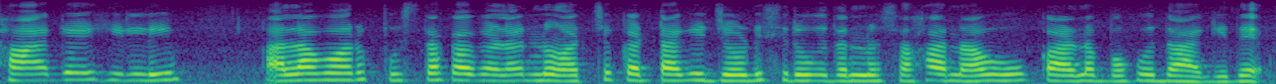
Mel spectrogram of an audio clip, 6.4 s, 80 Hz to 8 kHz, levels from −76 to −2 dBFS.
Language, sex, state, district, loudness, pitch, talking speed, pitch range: Kannada, female, Karnataka, Bangalore, -16 LUFS, 215 Hz, 75 wpm, 200-225 Hz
